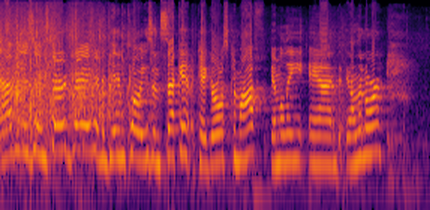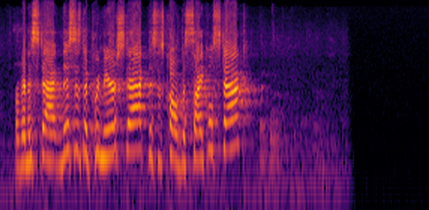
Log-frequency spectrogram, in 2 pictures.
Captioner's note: applause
